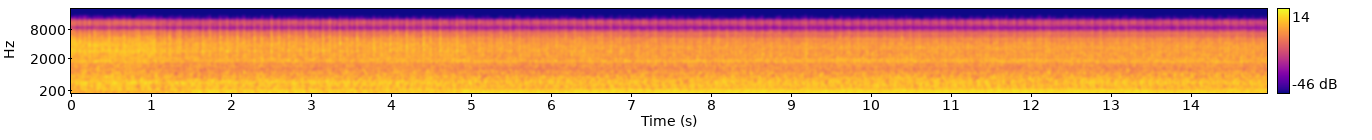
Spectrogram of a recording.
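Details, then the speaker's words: 1967 GMC V8, unstarted for about two months, after a new choke cable was fitted: brief cranking, then it catches and settles into a steady, even idle that holds without faltering. It is a healthy start thanks to the choke. "without that joke no way would have this thing ever fired up I would have been out here dribbling gas in it and ether and everything else gets fire up so huge difference huge difference"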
